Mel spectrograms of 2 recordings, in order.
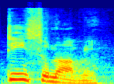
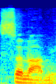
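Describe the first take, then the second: First: The word begins with an audible t sound. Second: The word begins with an s sound. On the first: The speaker calls it wrong. "मैं उसको pronounce कर रहा था टी सुनामी" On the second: The speaker calls it right. "टी is silent"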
